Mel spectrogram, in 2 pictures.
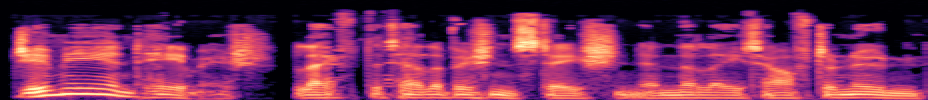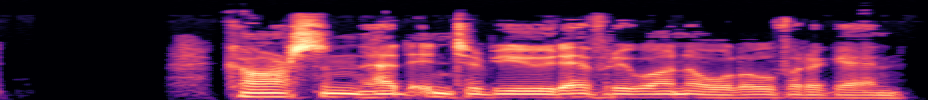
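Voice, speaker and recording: A man narrating a crime novel as an audiobook in a steady, even way. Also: deep voice, fairly quick, no room sound, studio quality. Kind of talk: scripted narration.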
